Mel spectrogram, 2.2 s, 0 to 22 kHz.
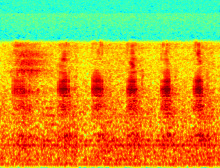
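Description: Faint short blips, about three a second, as the Kikusui TOS3200 leakage current tester's timer setting is stepped through values with its rotary control.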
